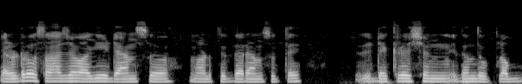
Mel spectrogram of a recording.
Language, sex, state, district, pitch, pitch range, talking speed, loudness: Kannada, male, Karnataka, Raichur, 135 Hz, 130-140 Hz, 105 wpm, -16 LUFS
